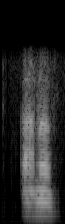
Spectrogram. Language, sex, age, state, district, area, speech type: Kashmiri, male, 30-45, Jammu and Kashmir, Anantnag, rural, conversation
